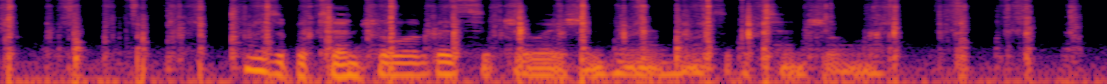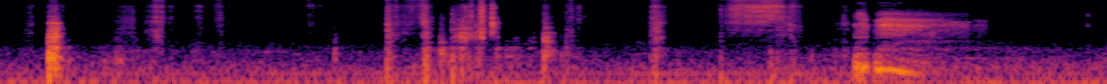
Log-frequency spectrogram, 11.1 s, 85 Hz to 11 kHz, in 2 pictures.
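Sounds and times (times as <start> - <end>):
card sliding rustle: 4.4 - 5.4, 7.5 - 9.6
low hum or breath: 9.8 - 10.8.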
